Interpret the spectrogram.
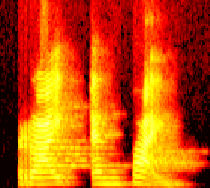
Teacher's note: this Begins with an Open vowel sound and Moves towards a closer sound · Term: closing diphthongs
